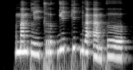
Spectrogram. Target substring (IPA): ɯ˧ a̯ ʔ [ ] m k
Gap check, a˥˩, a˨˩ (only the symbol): a˨˩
